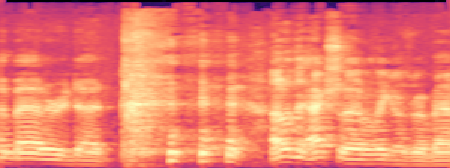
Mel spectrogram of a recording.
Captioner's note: laughs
